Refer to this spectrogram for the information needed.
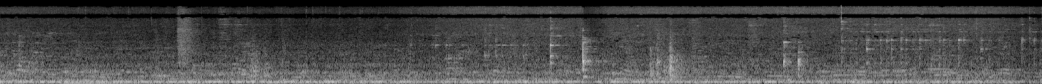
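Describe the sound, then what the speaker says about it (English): Fried rice sizzling on a Japanese hibachi grill in a restaurant, a dense steady hiss with scattered metal spatula clicks, heard amid loud room noise and background chatter. "Making that fried rice."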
